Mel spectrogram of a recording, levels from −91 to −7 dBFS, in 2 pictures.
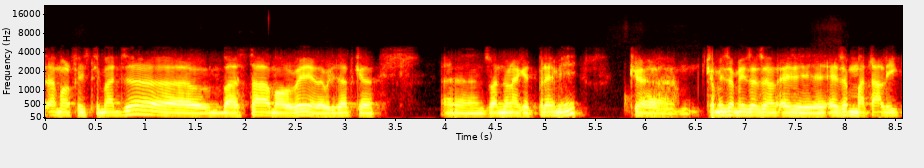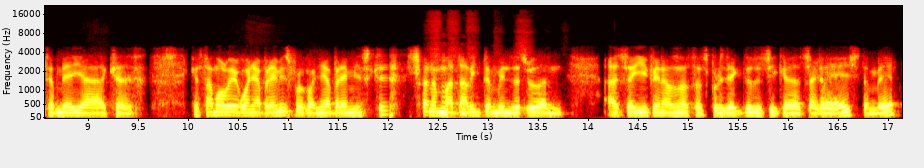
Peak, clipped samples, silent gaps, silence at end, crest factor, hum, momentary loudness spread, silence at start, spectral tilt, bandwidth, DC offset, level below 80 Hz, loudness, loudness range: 0 dBFS; under 0.1%; none; 0.05 s; 16 dB; none; 8 LU; 0 s; -9 dB/octave; 4.9 kHz; under 0.1%; -50 dBFS; -17 LUFS; 3 LU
